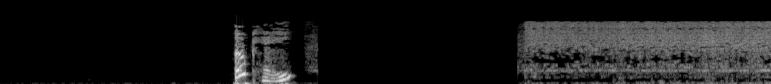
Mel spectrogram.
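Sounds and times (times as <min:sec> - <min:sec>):
speech: 0:02.5 - 0:03.2
water running from a kitchen tap: 0:05.2 - 0:07.7.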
